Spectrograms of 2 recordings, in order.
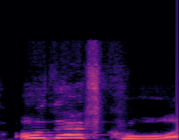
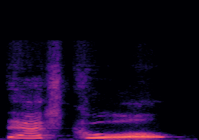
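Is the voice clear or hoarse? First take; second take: clear; hoarse. First: It is said in a clear, friendly voice. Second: It is said in a hoarse, voiceless rasp.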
